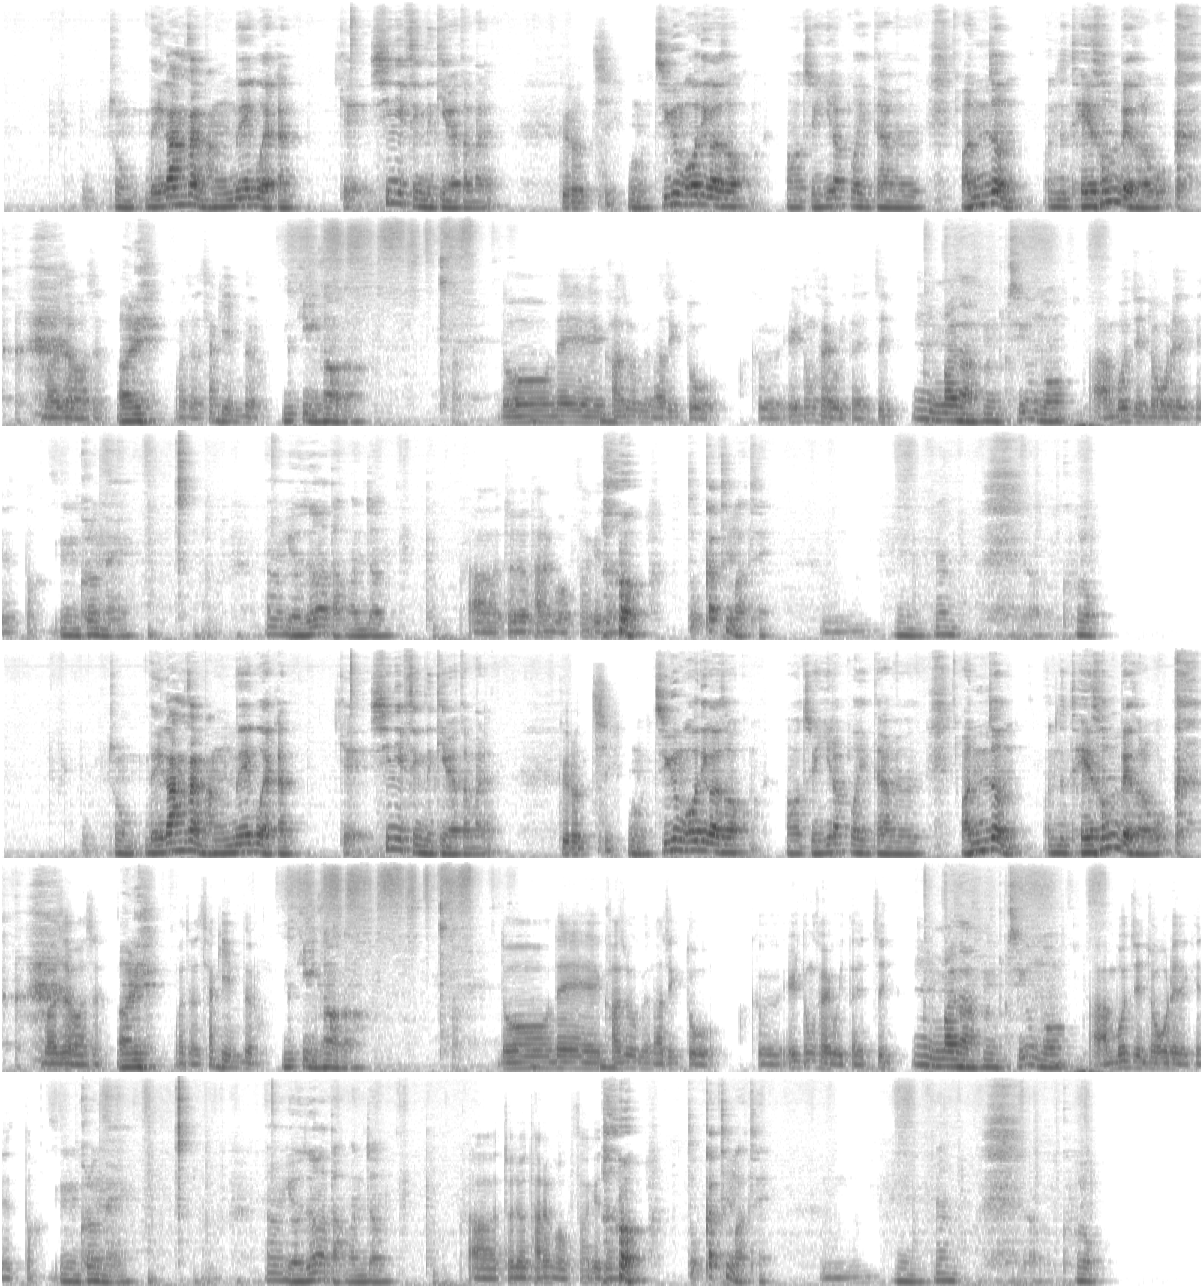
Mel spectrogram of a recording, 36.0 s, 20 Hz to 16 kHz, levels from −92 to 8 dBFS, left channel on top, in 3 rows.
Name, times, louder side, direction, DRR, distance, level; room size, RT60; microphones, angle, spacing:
voice 1, 0.8-2.9 3.4-4.9 6.3-7.4 7.8-10.1 10.4-12.6 13.1-13.5 14.1-14.2 14.8-16.7 18.0-18.1 21.1-22.6 24.5-25.8 26.3-27.8 30.0-30.3 30.8-31.6 32.9-34.9, right 1 dB, 20° right, 0.5 m, -35 dB
voice 2, 5.6-6.2 12.4-13.0 13.7-14.6 17.0-19.1 19.5-20.8 22.4-22.6 22.9-24.3 28.6-30.2 32.2-32.7, right 2 dB, 75° right, 0.6 m, -40 dB
3.3 x 2.9 x 3.2 m
head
